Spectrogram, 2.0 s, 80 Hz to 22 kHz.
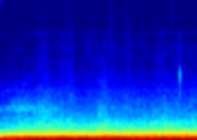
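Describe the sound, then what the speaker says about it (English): A Nissan Micra K13 with a 1.2 automatic drones steadily from the cabin as it holds a gear and accelerates, the engine note sustained and fairly loud with no one speaking. "Engine wants to rev, and it's holding on to the gear"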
